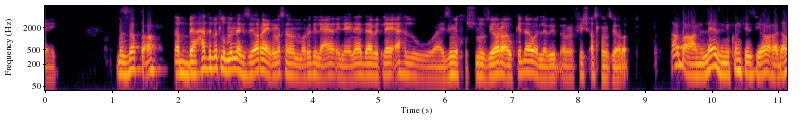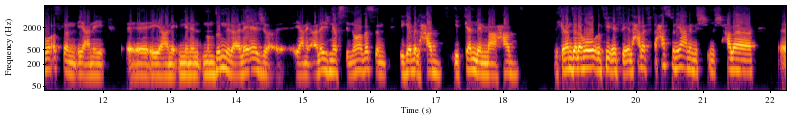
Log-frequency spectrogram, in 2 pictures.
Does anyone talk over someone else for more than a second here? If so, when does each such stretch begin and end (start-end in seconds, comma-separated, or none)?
none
